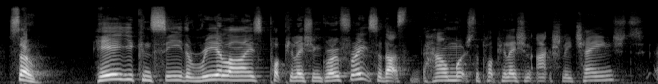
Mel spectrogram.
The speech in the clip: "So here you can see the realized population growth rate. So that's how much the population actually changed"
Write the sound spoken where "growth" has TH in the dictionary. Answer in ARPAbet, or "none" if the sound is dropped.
F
